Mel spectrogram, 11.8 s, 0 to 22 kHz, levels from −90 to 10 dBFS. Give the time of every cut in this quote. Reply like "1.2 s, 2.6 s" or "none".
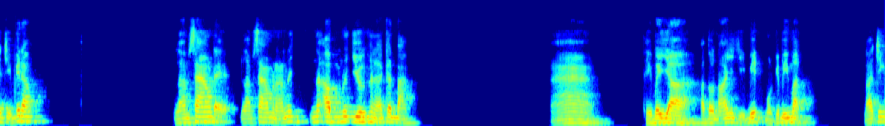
none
